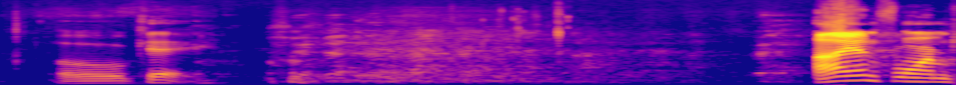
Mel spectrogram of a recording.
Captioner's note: crowd laughs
